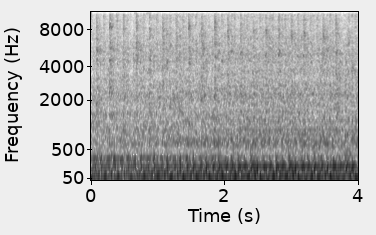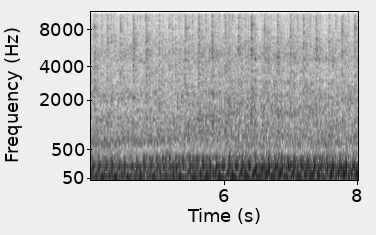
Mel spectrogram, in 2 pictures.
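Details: Harley Sportster 883-to-1200 conversion with new Wiseco pistons, rings and cylinders, first start and heat cycle, 79 degrees, 105 on the pipe, in neutral: even loping V-twin beat, no misses, rattles, knocks or smoke; normal running.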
